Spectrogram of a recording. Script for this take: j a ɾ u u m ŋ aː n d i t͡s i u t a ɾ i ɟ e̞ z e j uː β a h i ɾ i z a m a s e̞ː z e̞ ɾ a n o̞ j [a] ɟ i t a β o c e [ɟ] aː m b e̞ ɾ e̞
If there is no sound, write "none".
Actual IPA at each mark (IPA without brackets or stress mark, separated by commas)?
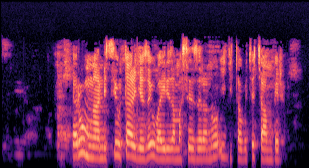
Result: i, c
